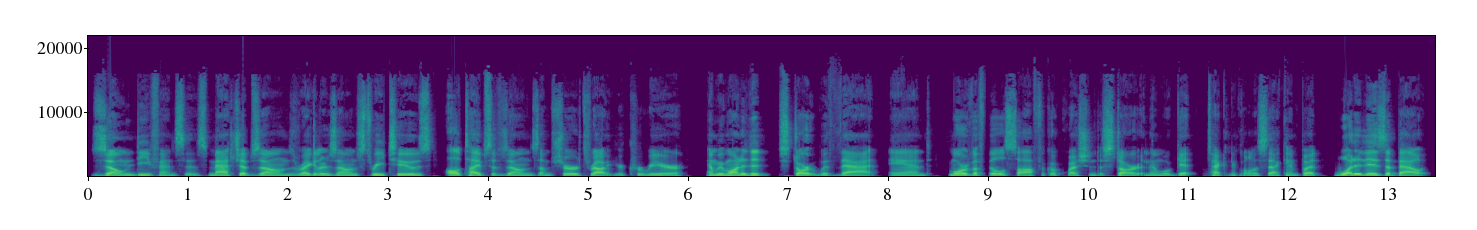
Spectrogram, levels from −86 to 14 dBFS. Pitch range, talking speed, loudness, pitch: 95-120 Hz, 200 wpm, -17 LUFS, 105 Hz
